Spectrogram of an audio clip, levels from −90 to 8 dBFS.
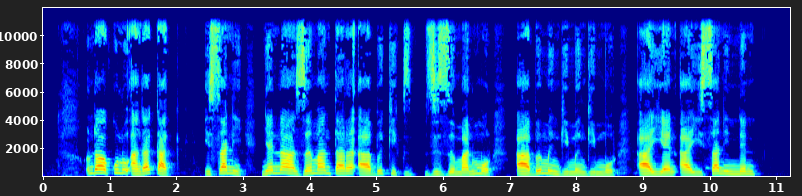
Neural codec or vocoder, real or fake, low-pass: none; real; 10.8 kHz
